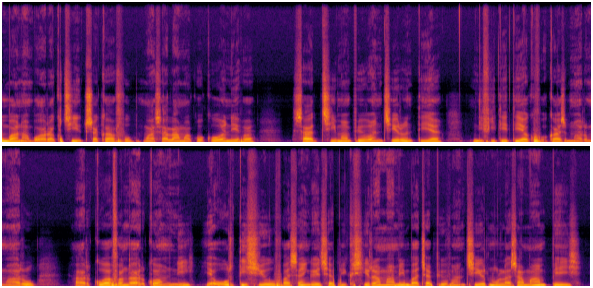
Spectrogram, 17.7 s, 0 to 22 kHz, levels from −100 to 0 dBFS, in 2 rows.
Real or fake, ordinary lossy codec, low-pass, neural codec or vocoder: real; none; none; none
